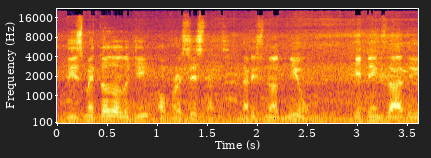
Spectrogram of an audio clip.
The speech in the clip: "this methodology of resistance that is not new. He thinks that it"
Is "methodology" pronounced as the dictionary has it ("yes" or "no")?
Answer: no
